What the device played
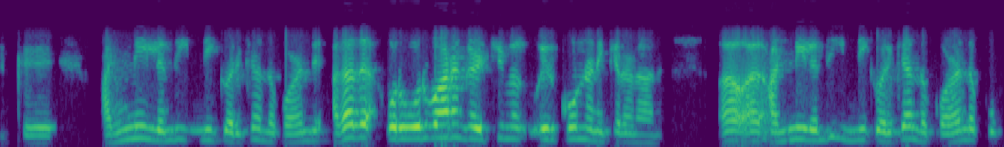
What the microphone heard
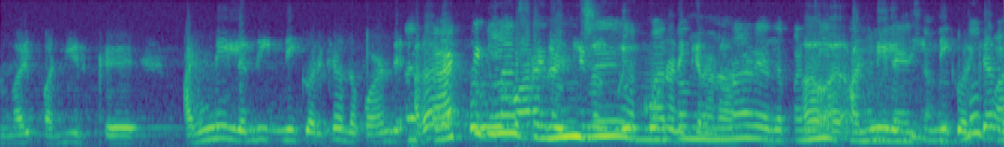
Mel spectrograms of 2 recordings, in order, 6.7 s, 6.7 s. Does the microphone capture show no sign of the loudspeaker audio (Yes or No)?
No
